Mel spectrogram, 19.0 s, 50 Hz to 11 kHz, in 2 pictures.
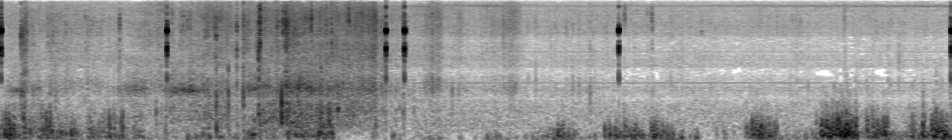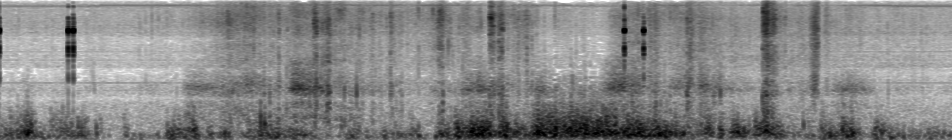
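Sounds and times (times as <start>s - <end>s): dosimeter clicks: 0.0s - 0.2s, 1.2s - 2.6s, 3.8s - 4.2s, 10.2s - 10.4s, 15.7s - 16.0s.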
